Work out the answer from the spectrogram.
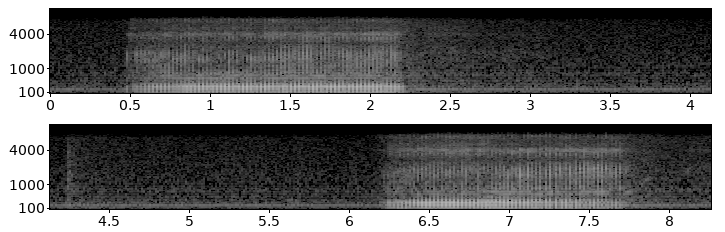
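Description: Two long, loud rattling snores about six seconds apart from a sleeping dog, with a steady low hum in the room between them.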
